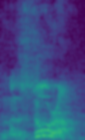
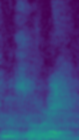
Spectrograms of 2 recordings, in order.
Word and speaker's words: Missouri: state, you pronounce it Missouri. If you were born in my state and lived your whole life in my state, you pronounce it misery.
